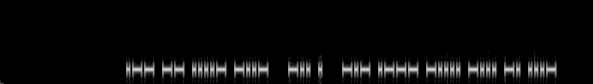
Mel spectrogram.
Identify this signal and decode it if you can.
Morse code, heard as a keyed tone, about 40 wpm, 700 Hz. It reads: WM4X DE KJ6BNV
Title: USA Callsign DE Callsign 40wpm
